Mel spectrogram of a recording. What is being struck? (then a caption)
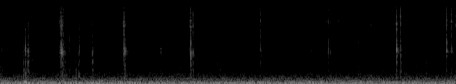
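Plastic cleaner bottle. A hollow red plastic toilet cleaner bottle with an angled nozzle, held in both hands, is scratched and tapped with fingertips and short nails. Quick, dry clicks and scratches sound in an irregular pattern over a steady low rumble.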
